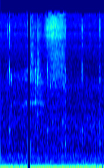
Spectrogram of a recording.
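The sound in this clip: Steady low rumble of a car being driven, with faint, regular ticking running above it throughout.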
